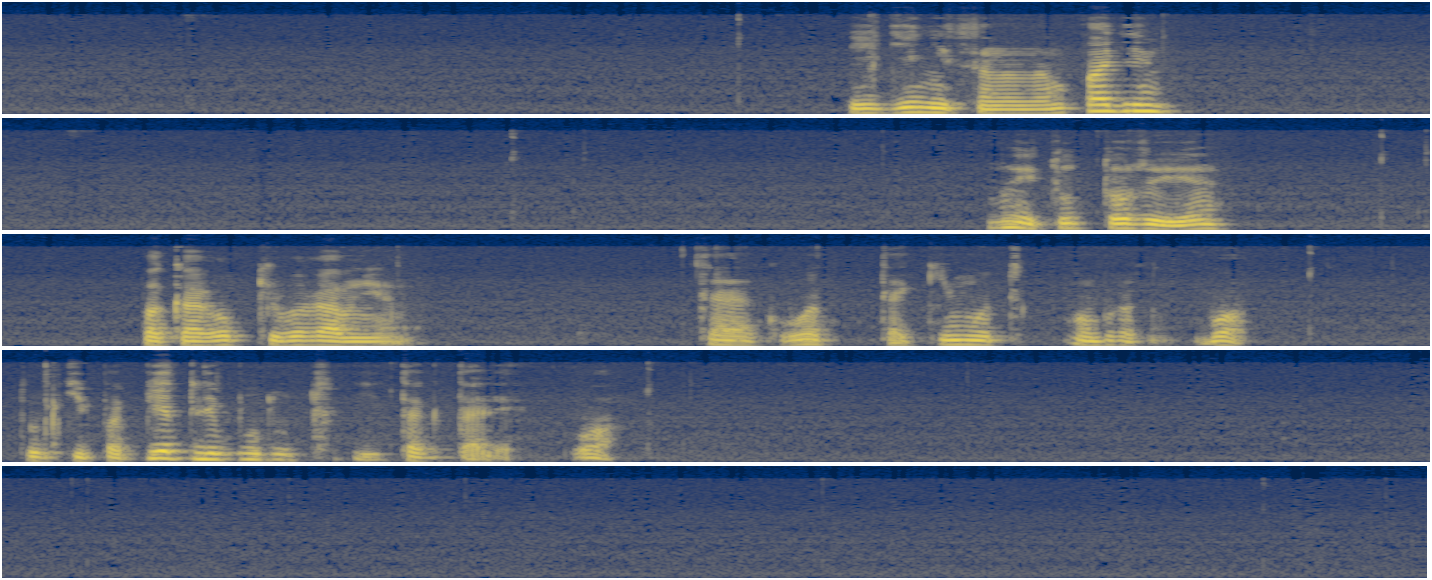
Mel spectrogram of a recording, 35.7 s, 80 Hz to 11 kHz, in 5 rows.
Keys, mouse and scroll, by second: 0.9 click, 5.7 middle click, 10.0 middle click, 12.6 click, 14.3 middle click, 17.8 click, 21.1 middle click, 23.3 click, 24.8 middle click, 28.9 click, 29.9 middle click, 32.5 click, 35.5 middle click.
